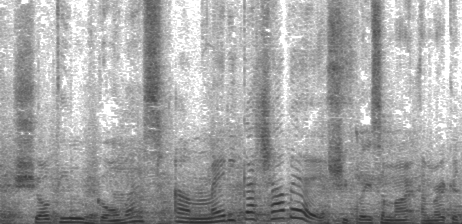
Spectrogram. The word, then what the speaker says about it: Xochitl Gomez: Her name is pronounced Xochitl Gomez.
